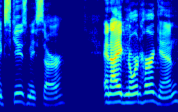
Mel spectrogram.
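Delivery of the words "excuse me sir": low, soft, mock gentle, sweet tone. Retelling how a lady called to them a second time, imitating her sweet tone. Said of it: "in the same sweet tone".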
